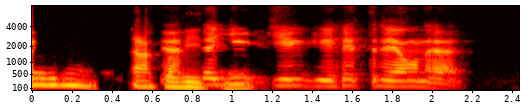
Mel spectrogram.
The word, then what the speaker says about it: Aqvavitae: Aqvavitae.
